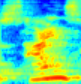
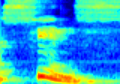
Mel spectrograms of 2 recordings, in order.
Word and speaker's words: since: আচ্ছা, এটা কিন্তু সায়েন্স হবে না, উচ্চারণ হবে সিন্স।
